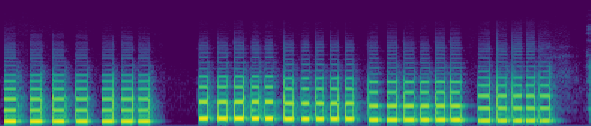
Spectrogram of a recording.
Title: KORG Minilogue Excessive VCA/Envelope Clicking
